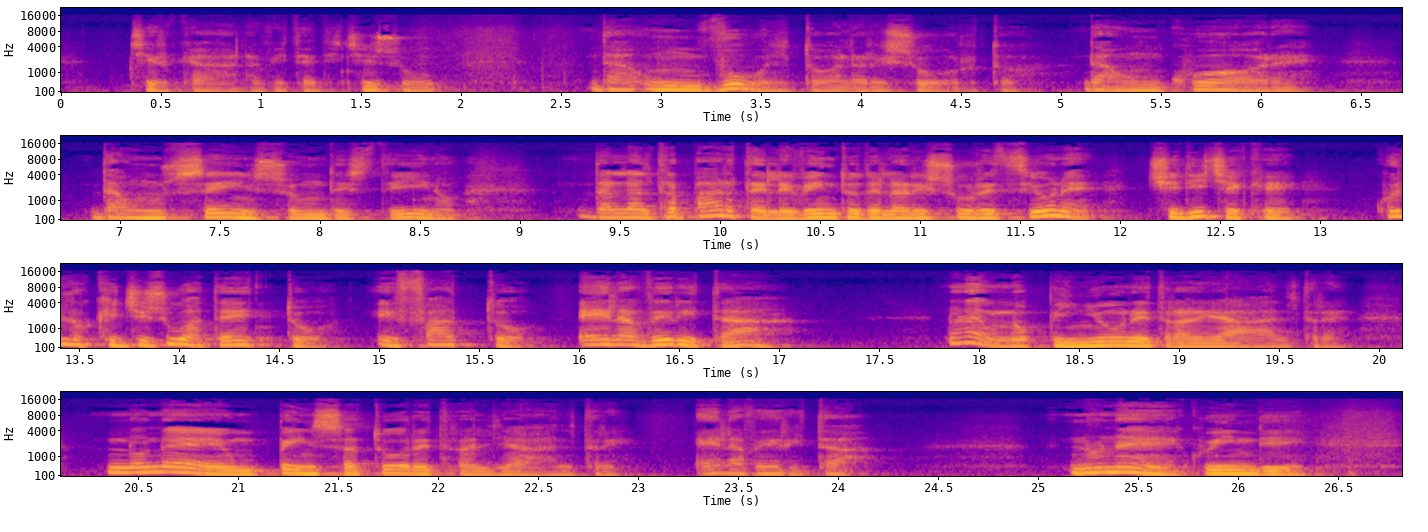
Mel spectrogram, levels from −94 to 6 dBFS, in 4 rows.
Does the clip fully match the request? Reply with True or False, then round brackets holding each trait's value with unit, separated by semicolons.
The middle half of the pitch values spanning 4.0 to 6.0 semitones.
True (4.9 semitones)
